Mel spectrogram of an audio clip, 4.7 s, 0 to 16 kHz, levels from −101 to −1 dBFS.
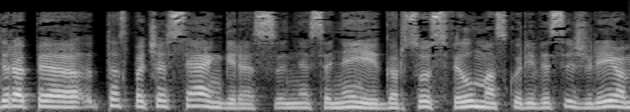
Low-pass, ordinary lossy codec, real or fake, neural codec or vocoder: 10.8 kHz; MP3, 48 kbps; real; none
